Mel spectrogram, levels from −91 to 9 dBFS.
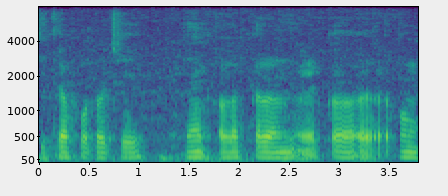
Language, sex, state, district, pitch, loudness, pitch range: Gujarati, male, Gujarat, Gandhinagar, 100 Hz, -16 LUFS, 95-105 Hz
